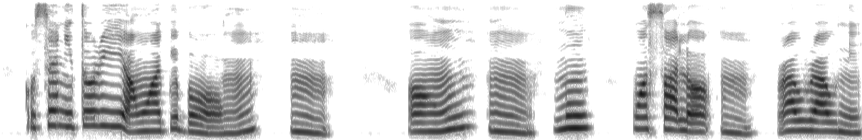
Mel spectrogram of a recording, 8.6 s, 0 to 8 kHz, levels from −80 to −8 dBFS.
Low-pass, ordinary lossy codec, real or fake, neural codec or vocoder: 7.2 kHz; none; real; none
